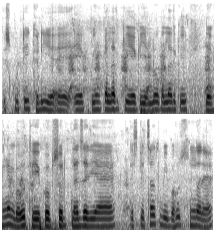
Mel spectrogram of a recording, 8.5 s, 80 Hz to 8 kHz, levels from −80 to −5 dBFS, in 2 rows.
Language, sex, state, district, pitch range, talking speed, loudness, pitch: Hindi, male, Rajasthan, Bikaner, 150-165 Hz, 170 wpm, -16 LUFS, 155 Hz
